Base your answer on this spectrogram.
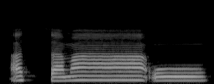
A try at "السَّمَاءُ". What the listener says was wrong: آپ کی آواز سلو آ رہی، دیکھیے پہلے آپ اپنا والیوم بڑھائیے، اور جو آپ یہ صرف جو ہے پیش ہے نا، تو پیش کو نہیں کھینچنا، یعنی حرکات کو جلدی پڑھنا، حرکات کو نہیں کھینچنا. السماء، اس طرح.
